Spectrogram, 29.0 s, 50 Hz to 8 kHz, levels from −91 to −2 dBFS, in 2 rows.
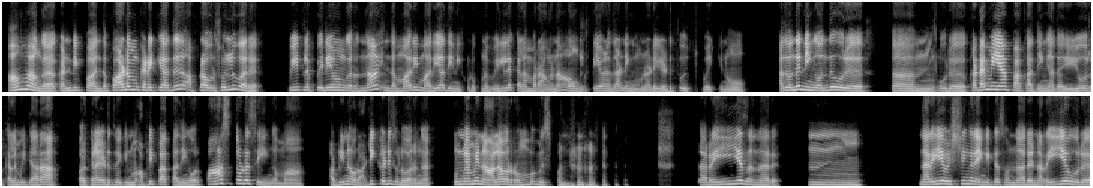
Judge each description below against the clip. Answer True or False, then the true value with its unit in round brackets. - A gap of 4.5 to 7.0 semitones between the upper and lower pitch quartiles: False (4.1 semitones)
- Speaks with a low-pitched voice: False (200 Hz)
